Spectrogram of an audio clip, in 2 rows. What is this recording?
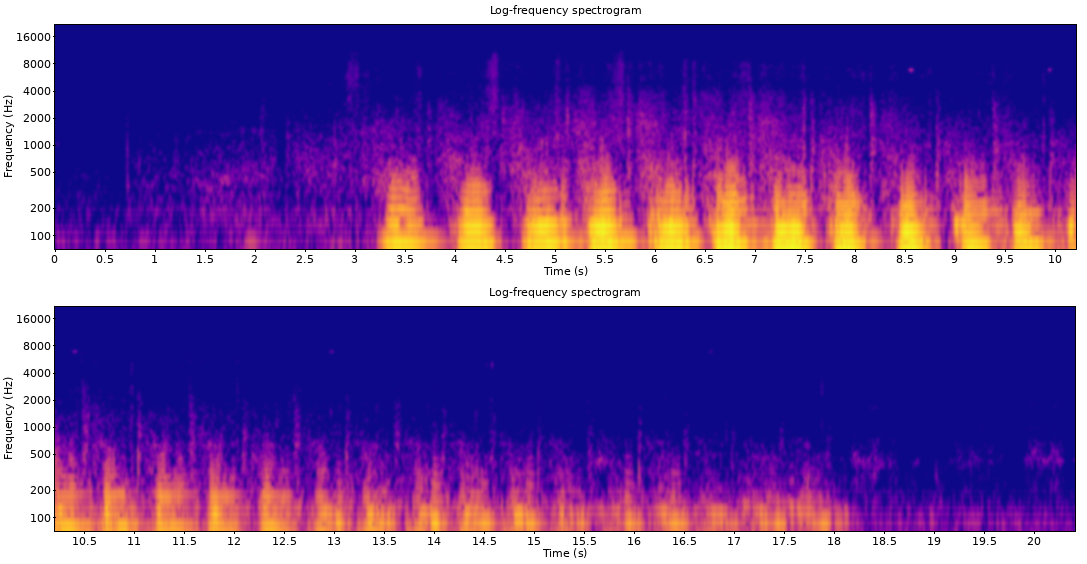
KELSOT8 nice dune climbing squeaks
Burping sound created when walking up Kelso Dunes.
sand, boom, musical, mojave-desert, singing, field-recording, burping, usa, kelso-dunes, california, dunes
